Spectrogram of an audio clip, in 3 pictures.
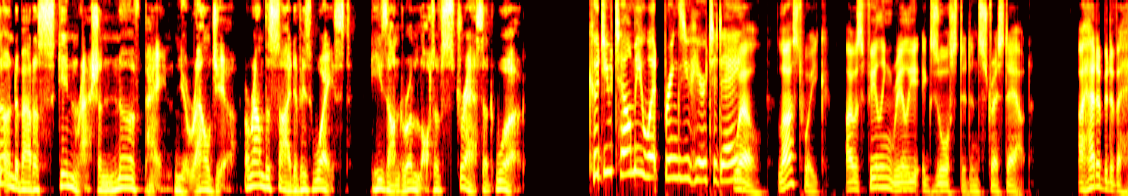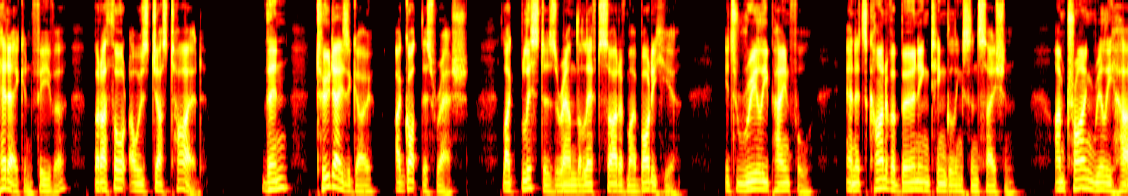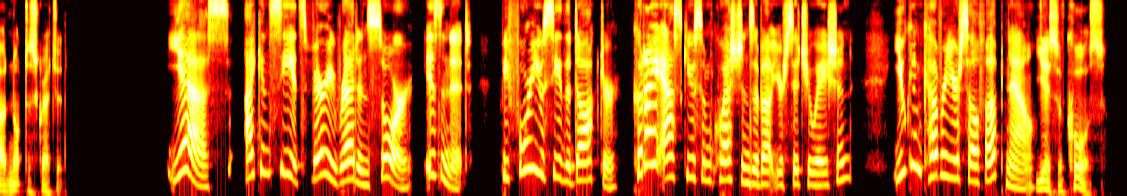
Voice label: Conversation; Bedside Manner Intermediate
